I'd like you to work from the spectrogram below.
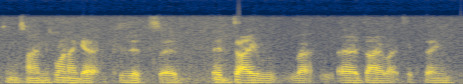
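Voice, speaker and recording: A man's voice: sits low, steady tone, normal speed, darkish tone. A young man on a live stream, talking earnestly and profanely, stammering through restarts. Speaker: co-host. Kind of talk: casual chat on a live stream. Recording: dull lo-fi mic with hiss.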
